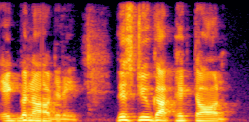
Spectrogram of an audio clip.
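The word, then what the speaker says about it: Igbinoghene: if we didn't uh Noah igbanogony okay rhymes with mahogany ignogony this dude got picked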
